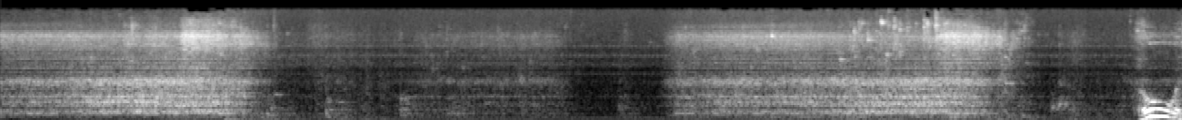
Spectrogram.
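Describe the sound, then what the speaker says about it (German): Water bubbles and rushes through a copper pipe spiral fitted to a stove pipe. Two rough surges of gurgling flow are separated by a quieter stretch, heard close up, ending in a short loud knock. "Es blubbert schon."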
